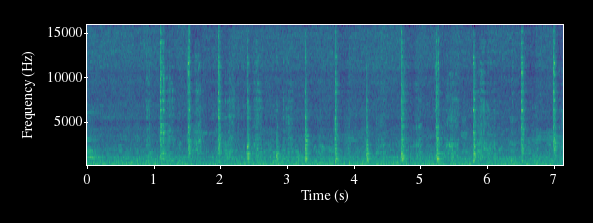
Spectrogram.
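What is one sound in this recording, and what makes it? A metal spatula clanks and scrapes rapidly against a griddle.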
